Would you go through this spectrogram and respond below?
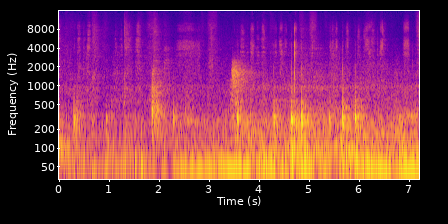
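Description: Chalk scratching out a name on a classroom board for a Class 11 physics lesson, with a steady run of close, dry strokes and taps and no speech.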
